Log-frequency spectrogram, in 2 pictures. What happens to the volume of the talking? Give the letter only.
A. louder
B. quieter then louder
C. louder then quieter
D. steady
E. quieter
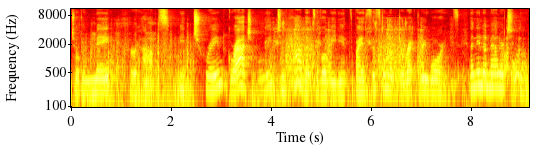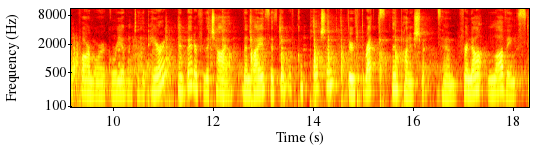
D.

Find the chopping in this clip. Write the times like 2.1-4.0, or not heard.
10.4-15.8.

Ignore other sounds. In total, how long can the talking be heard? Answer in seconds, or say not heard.
18 s.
